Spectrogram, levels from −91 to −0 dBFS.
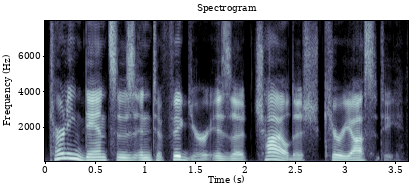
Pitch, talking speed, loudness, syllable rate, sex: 140 Hz, 130 wpm, -18 LUFS, 4.8 syllables/s, male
